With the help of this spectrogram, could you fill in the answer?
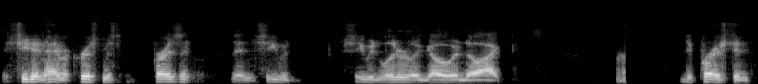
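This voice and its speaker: Gravelly low man, flat delivery. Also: moderate pace, long pauses. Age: 30s. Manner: laid-back, chatty, tells stories. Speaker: co-host. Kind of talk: casual livestream chat. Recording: muffled lo-fi stream audio.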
